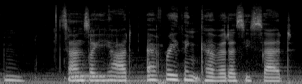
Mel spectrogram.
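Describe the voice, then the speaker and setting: A woman's voice: on the low side, steady tone, fairly quick, warm tone, soft background music, natural voice. A woman playing a wary, sardonic wronged woman with a dry, sceptical delivery in an audio drama. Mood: displeased. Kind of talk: dramatic dialogue.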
